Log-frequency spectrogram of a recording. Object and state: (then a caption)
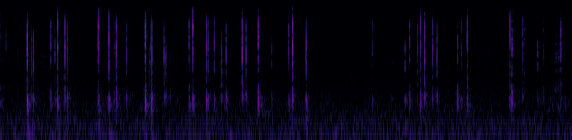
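Clear plastic nail organizer box. Long acrylic nails tap rapidly on the front edge of a closed, hollow, clear plastic compartment organizer filled with press-on nails and glue. The result is quick, sharp, bright plastic clicks in uneven bursts with short pauses, each tick dying away almost at once.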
